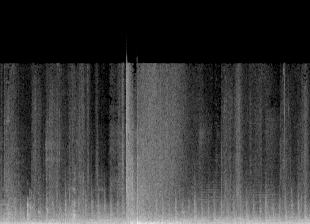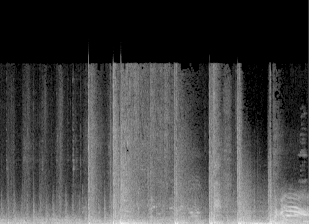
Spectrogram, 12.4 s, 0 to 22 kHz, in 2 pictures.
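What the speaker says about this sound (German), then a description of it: "Ich höre drei Schüsse und bin tot." Gunfire in the video game Wolfenstein 2: The New Colossus, a few sharp shots and booms scattered among mechanical game noise and a steady ambient bed, with sharper bursts clustered toward the end.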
